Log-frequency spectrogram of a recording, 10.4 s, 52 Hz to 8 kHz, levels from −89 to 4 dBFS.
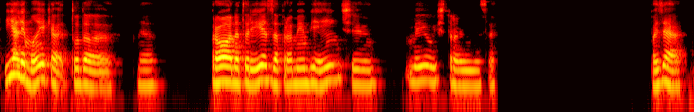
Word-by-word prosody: E 255 Hz, +7 st, +2 dB
Alemanha 230 Hz, -6 st, +5 dB
que 225 Hz, -, -6 dB
é 170 Hz, -, -1 dB
toda, 170 Hz, -, -2 dB, 0.3 s
né, 175 Hz, -1 st, -9 dB, 0.8 s
pró 200 Hz, +1 st, +7 dB
natureza, 190 Hz, +1 st, +2 dB
pró 180 Hz, 0 st, -3 dB
meio-ambiente, 190 Hz, +3 st, -3 dB, 0.8 s
meio 200 Hz, +1 st, -3 dB
estranho 170 Hz, -4 st, -5 dB
essa. 175 Hz, +1 st, -11 dB, 2.3 s
Pois 170 Hz, +4 st, 0 dB
é. 170 Hz, -4 st, 0 dB
185 Hz, 85 wpm, -25 LUFS, 175-205 Hz, 2.3 s, pró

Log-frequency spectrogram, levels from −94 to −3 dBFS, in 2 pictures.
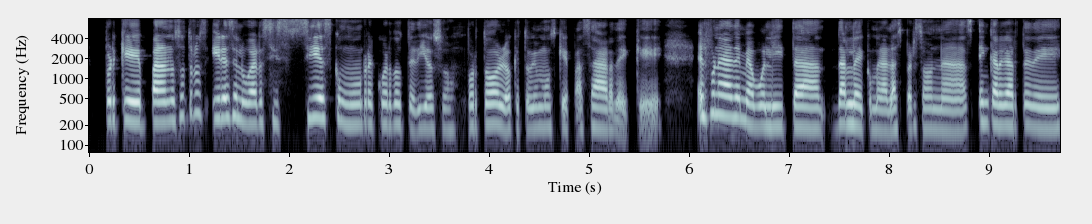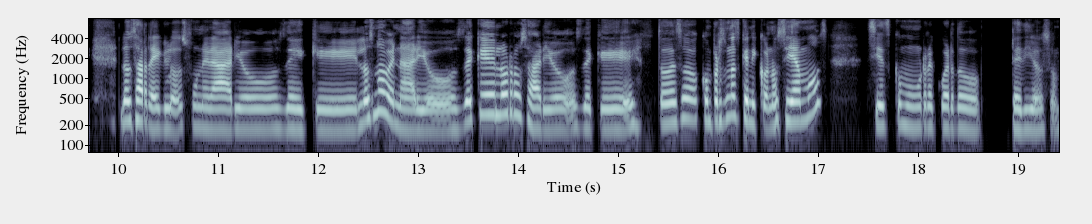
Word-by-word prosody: Porque 230 Hz, -1 st, +5 dB
para 225 Hz, +2 st, +7 dB
nosotros 275 Hz, +6 st, -6 dB
ir 245 Hz, +1 st, +4 dB
a -, -, +7 dB
ese 270 Hz, +1 st, -2 dB
lugar 215 Hz, -2 st, +2 dB
sí 220 Hz, 0 st, -8 dB
sí 255 Hz, +5 st, 0 dB
es 255 Hz, -1 st, +4 dB
como 210 Hz, -4 st, -4 dB
un 205 Hz, -, -5 dB
recuerdo 210 Hz, -1 st, -4 dB
tedioso, 180 Hz, -1 st, -6 dB
por 195 Hz, +1 st, -6 dB
todo 210 Hz, 0 st, +3 dB
lo 175 Hz, -3 st, +1 dB
que -, -, -13 dB
tuvimos 190 Hz, +1 st, -7 dB
que -, -, -6 dB
pasar, 185 Hz, -2 st, 0 dB
de -, -, -6 dB
que 420 Hz, +2 st, -7 dB, 0.3 s
el 275 Hz, -, +3 dB
funeral 285 Hz, -2 st, +5 dB
de 260 Hz, -, +3 dB
mi 230 Hz, -, 0 dB
abuelita, 195 Hz, -1 st, +2 dB
darle 205 Hz, +2 st, +4 dB
de 190 Hz, -, -1 dB
comer 175 Hz, -1 st, -3 dB
a -, -, +2 dB
las 175 Hz, +1 st, -1 dB
personas, 175 Hz, -2 st, -3 dB
encargarte 205 Hz, -2 st, +1 dB
de 180 Hz, -1 st, -2 dB, 0.3 s
los 230 Hz, +1 st, +1 dB
arreglos 180 Hz, -5 st, +2 dB
funerarios, 175 Hz, -1 st, 0 dB
de 175 Hz, -1 st, -2 dB
que 170 Hz, 0 st, -3 dB
los 230 Hz, +6 st, +1 dB
novenarios, 85 Hz, -, 0 dB
de 225 Hz, +1 st, +3 dB
que 290 Hz, 0 st, +4 dB
los 290 Hz, +1 st, +4 dB
rosarios, 180 Hz, -, -1 dB
de 185 Hz, -1 st, -5 dB
que 175 Hz, +3 st, -2 dB, 0.2 s
todo 210 Hz, +1 st, +1 dB
eso, 245 Hz, +2 st, 0 dB
con 235 Hz, -, -2 dB
personas 240 Hz, +4 st, 0 dB
que 240 Hz, -, +5 dB
ni 210 Hz, -, -2 dB
conocíamos, 225 Hz, -, +1 dB, 0.4 s
sí -, -, -5 dB
es 390 Hz, -, -4 dB
como 195 Hz, -2 st, -7 dB
un -, -, -5 dB
recuerdo 185 Hz, -3 st, -3 dB, 0.3 s
tedioso. 175 Hz, 0 st, -5 dB
195 Hz, 190 wpm, -24 LUFS, 175-230 Hz, 0.4 s, para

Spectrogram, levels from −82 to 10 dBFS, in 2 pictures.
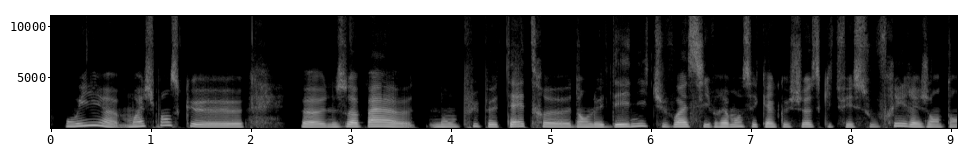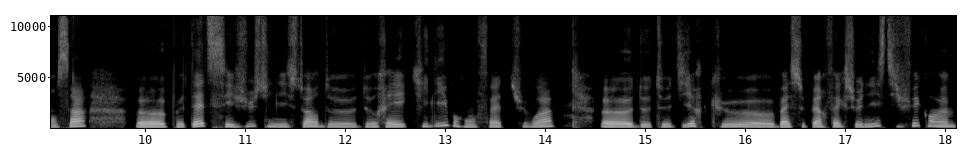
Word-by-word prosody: Oui, 265 Hz, +7 st, +2 dB
heu, 185 Hz, -4 st, 0 dB
moi 210 Hz, +3 st, -1 dB
je 235 Hz, -, -6 dB
pense 300 Hz, 0 st, -4 dB
que 170 Hz, -7 st, +1 dB, 0.6 s
heu, 160 Hz, 0 st, +3 dB
ne 170 Hz, +1 st, -3 dB
sois 190 Hz, +1 st, +3 dB
pas, 205 Hz, -1 st, +4 dB
heu, -, -, -2 dB, 0.2 s
non 175 Hz, +1 st, -3 dB
plus 205 Hz, +4 st, -8 dB
peut-être, 195 Hz, +3 st, -1 dB
heu, 165 Hz, -2 st, +1 dB
dans 165 Hz, 0 st, -1 dB
le 170 Hz, 0 st, +1 dB
déni, 200 Hz, +7 st, +3 dB
tu 210 Hz, -, -8 dB
vois? 200 Hz, +1 st, +4 dB
Si 185 Hz, -1 st, -3 dB
vraiment 180 Hz, +3 st, +1 dB
c'est 195 Hz, -1 st, -4 dB
quelque 175 Hz, 0 st, -1 dB
chose 185 Hz, +1 st, -3 dB
qui 175 Hz, -2 st, -13 dB
te -, -, -20 dB
fait 170 Hz, -, -3 dB
souffrir- 190 Hz, +6 st, -3 dB
et 175 Hz, -, +4 dB
j'entends 165 Hz, -1 st, -3 dB
ça- 220 Hz, +8 st, +3 dB, 0.5 s
heu, 155 Hz, -2 st, +7 dB
peut-être, 215 Hz, +9 st, +3 dB
c'est 195 Hz, -3 st, -1 dB
juste 220 Hz, +6 st, -9 dB
une 190 Hz, -, -2 dB
histoire 205 Hz, +5 st, +1 dB
de 165 Hz, -3 st, -2 dB
de 165 Hz, -, -2 dB
rééquilibre 205 Hz, -, -1 dB
en 175 Hz, -1 st, -4 dB
fait, 85 Hz, -, -3 dB
tu 180 Hz, -, -10 dB
vois? 200 Hz, +6 st, +1 dB, 0.5 s
Heu, 160 Hz, -1 st, +6 dB
de 155 Hz, +1 st, -3 dB
te 170 Hz, -, -5 dB
dire 185 Hz, +9 st, 0 dB
que, 190 Hz, -1 st, -5 dB, 0.5 s
heu, -, -, -1 dB
bah, 155 Hz, +1 st, +3 dB
ce 170 Hz, +2 st, -7 dB
perfectionniste 175 Hz, +6 st, -1 dB
il 190 Hz, -, -12 dB
fait 265 Hz, +8 st, -4 dB
quand 240 Hz, -5 st, -1 dB
même 200 Hz, -2 st, 0 dB
180 Hz, 190 wpm, -27 LUFS, 170-205 Hz, 0.6 s, heu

